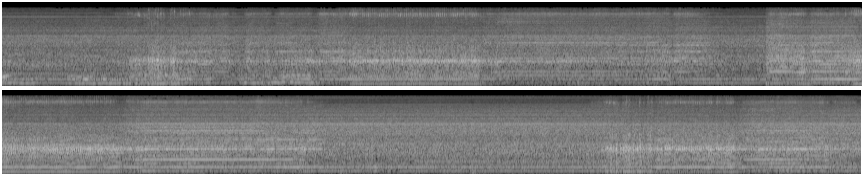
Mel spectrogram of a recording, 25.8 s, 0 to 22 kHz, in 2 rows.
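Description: A CNC 3018 router's 500 W spindle running and milling a clear plastic sheet with a small end mill. Alongside it the stepper motors whine in steady tones that change pitch or drop out every few seconds as the axes move along the toolpath.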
